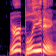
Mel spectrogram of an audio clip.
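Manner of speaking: very high, loud exclamation; alarmed passer-by. Retold or imitated. Dog walker looking down at the swimmer's foot, startled. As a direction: imitate a stranger's startled discovery.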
